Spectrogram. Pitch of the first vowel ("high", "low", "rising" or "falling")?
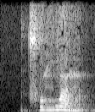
rising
